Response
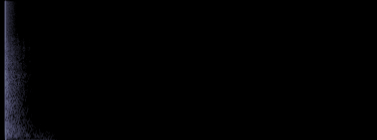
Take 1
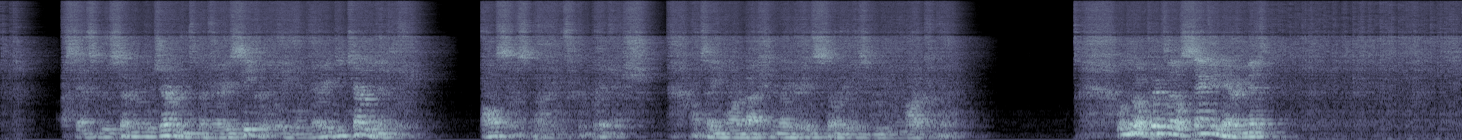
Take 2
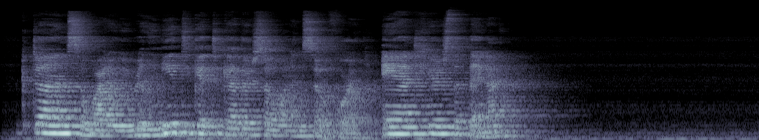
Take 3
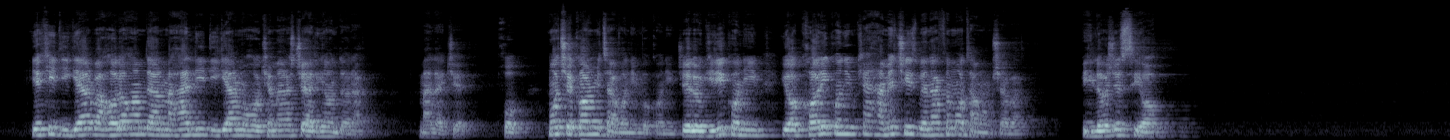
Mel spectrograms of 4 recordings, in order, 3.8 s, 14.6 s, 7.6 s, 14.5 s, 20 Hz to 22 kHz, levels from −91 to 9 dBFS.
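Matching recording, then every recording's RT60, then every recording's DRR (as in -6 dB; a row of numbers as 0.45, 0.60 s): 3; 0.70, 1.2, 0.45 s; -10.5, -9.0, 0.0 dB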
